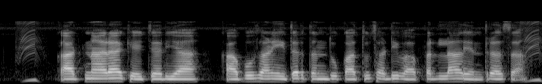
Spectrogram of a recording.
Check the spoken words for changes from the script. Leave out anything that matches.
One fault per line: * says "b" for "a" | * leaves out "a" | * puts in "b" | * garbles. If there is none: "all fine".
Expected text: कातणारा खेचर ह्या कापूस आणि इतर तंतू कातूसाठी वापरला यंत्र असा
all fine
